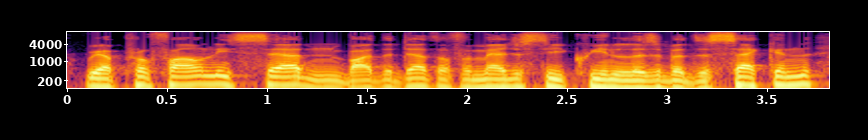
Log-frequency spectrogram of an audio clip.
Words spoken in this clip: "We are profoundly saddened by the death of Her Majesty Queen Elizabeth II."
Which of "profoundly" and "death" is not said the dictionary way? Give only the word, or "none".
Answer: none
